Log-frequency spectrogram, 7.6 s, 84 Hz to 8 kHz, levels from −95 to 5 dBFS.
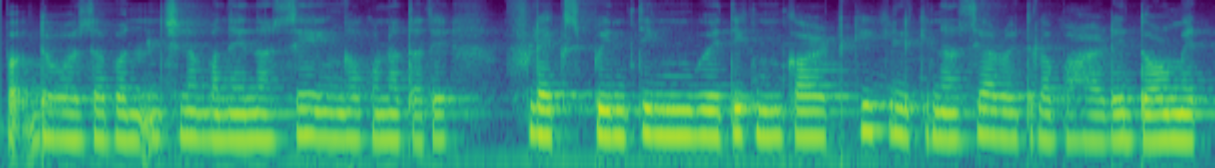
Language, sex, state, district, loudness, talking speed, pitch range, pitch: Nagamese, female, Nagaland, Dimapur, -16 LUFS, 190 wpm, 185-200 Hz, 190 Hz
